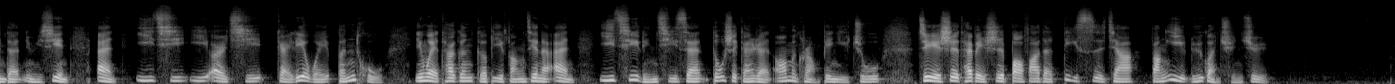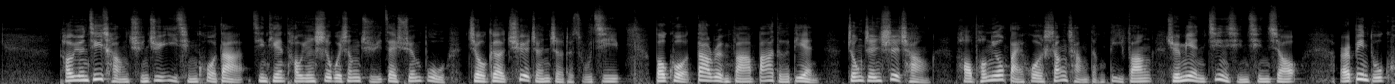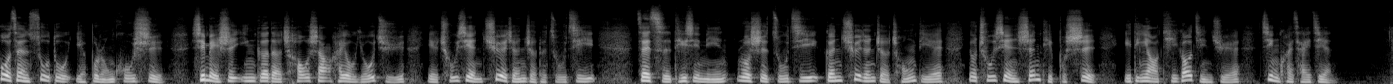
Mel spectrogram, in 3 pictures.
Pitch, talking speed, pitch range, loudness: 140 Hz, 260 characters per minute, 125-160 Hz, -20 LUFS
